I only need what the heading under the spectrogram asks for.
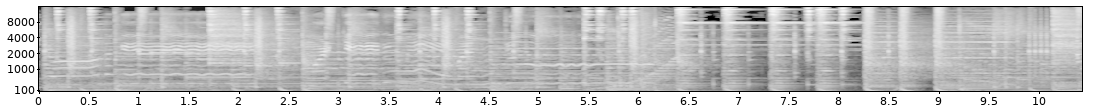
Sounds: Music

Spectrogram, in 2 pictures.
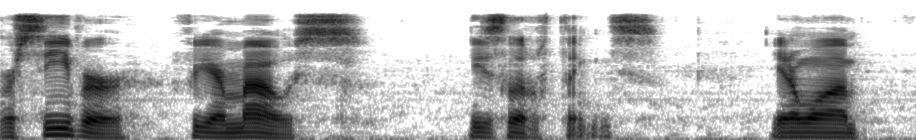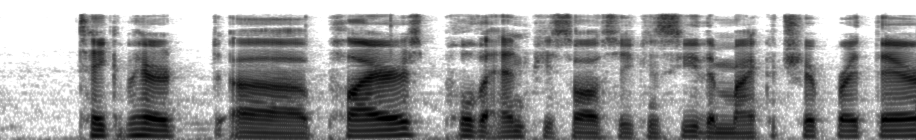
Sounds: Speech

